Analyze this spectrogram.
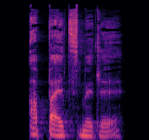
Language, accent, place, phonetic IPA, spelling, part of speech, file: German, Germany, Berlin, [ˈapbaɪ̯t͡sˌmɪtl̩], Abbeizmittel, noun, De-Abbeizmittel.ogg
- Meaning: paint remover, paint stripper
